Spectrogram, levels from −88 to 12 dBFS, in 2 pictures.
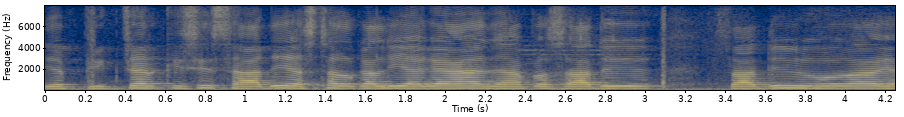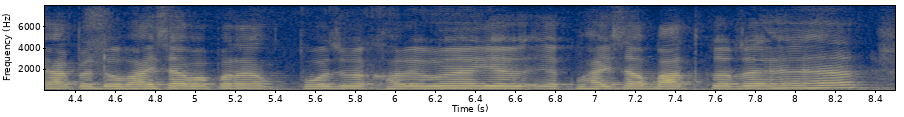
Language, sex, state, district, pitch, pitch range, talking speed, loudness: Hindi, male, Bihar, Sitamarhi, 200 Hz, 195-205 Hz, 255 wpm, -16 LUFS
